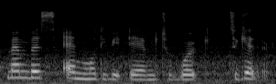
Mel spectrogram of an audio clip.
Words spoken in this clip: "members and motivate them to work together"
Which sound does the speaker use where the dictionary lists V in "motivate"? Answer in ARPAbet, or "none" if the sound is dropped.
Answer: V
